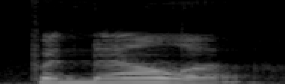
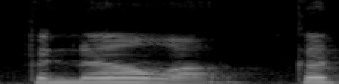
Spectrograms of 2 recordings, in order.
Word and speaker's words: vanilla: Vanilla, vanilla가 되죠.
